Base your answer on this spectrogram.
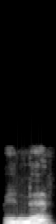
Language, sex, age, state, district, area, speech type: Malayalam, female, 60+, Kerala, Wayanad, rural, spontaneous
